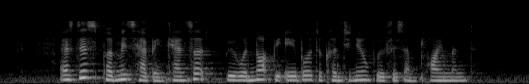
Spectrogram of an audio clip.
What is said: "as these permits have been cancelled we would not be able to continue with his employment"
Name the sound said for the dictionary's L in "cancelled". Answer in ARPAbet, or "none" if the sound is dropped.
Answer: none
